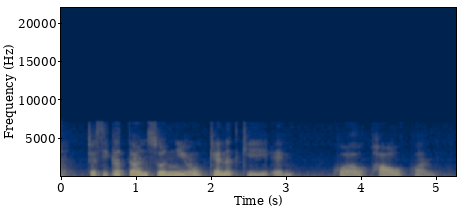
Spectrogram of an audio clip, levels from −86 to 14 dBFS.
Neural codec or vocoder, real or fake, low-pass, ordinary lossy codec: codec, 16 kHz, about 1 kbps, DyCAST, with the encoder's durations; fake; 7.2 kHz; none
